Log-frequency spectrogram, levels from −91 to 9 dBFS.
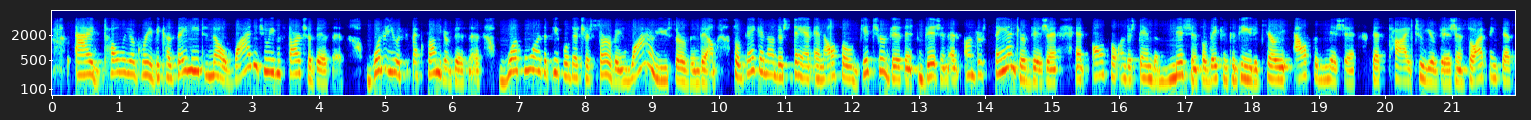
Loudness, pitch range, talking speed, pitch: -19 LUFS, 165-235 Hz, 195 wpm, 195 Hz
